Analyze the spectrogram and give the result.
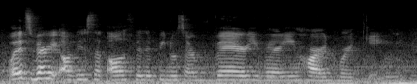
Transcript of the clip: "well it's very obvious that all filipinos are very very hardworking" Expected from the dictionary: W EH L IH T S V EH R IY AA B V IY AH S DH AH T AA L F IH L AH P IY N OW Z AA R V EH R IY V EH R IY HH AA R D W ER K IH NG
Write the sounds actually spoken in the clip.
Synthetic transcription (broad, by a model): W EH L IH T S V EH R IY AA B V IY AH S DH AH T AA L F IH L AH P IY N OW S AA R V EH R IY V EH R IY HH AA R D W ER K IH NG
